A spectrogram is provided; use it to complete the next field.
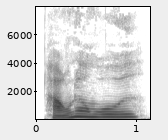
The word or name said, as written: havneområde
